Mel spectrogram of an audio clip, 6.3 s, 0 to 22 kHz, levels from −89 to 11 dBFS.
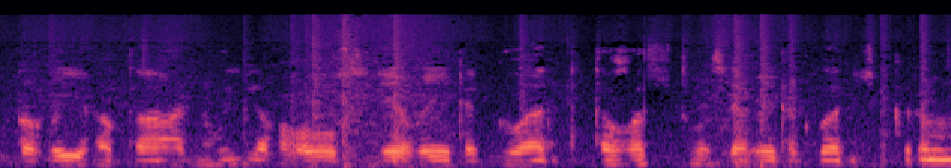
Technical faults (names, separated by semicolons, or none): noise suppressor artifacts; speech cut by the noise suppressor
